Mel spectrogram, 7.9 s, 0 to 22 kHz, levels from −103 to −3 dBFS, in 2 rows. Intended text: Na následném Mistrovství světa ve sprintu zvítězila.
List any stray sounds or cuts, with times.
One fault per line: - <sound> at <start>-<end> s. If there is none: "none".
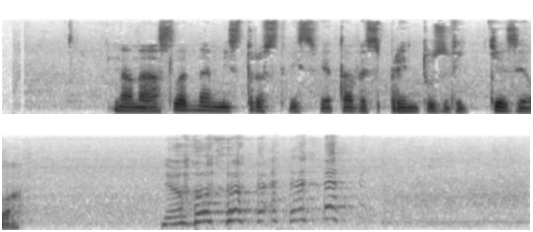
- laugh at 5.2-6.7 s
